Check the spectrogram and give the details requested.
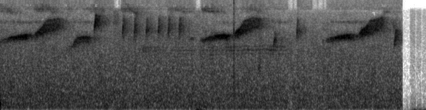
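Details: Yellow-breasted Boatbill recorded in the Managalas Conservation Area, Papua New Guinea, in a tropical landscape. It gives high, thin whistles that sweep upward, with quick series of short high notes between them, over a steady hiss of insects.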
